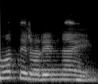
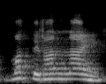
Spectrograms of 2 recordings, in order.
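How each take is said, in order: First: "materarenai" with every syllable sounded; uncontracted "materarenai"; full form. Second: "materarenai" contracted to "materannai"; fast contracted form. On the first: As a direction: say "materarenai" in full, keeping "ra-re" separate. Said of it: "Kalau kita bingung". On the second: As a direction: swallow the "re" in "materarenai", doubling the n. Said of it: "merekanya ngomongnya cepet ya misalnya". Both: Shown as a demonstration.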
